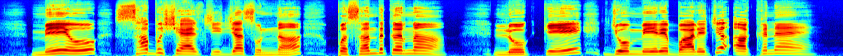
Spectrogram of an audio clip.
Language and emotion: Dogri, happy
